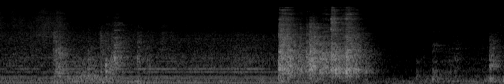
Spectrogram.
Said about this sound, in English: It's the dishwasher you can hear in the background.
